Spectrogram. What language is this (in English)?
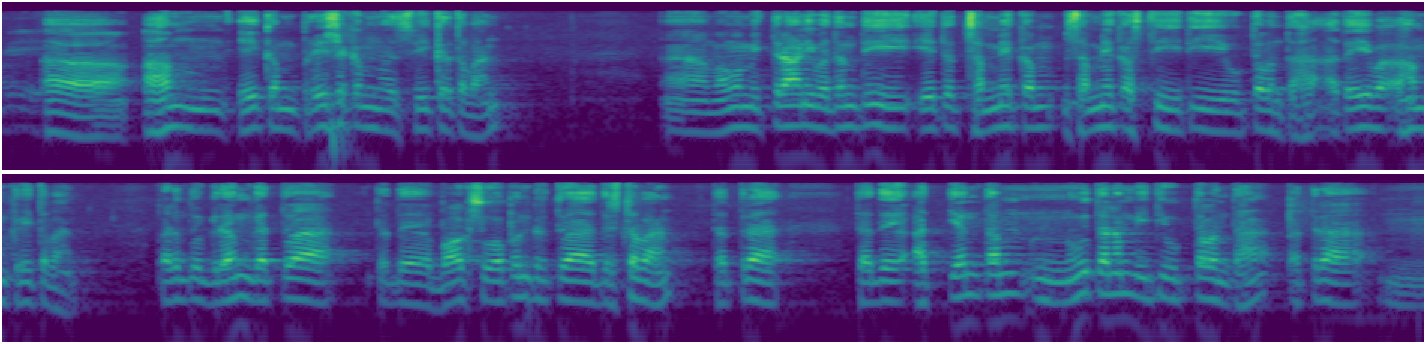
Sanskrit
